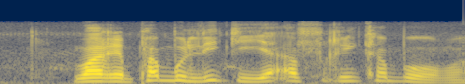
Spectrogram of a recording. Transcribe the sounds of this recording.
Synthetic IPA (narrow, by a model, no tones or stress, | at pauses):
warɛpʰabʊlikʼijaʔafrikʼabʊːrwa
